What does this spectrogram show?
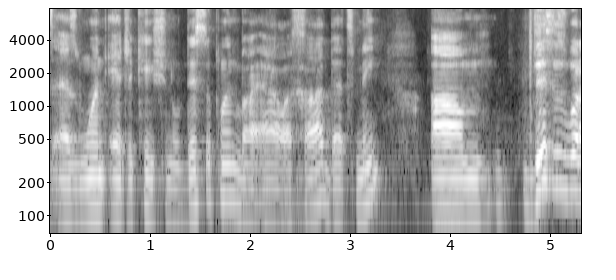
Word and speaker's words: Al Achad: know what I'm saying, don't know how to pronounce that. Just say Al Achad, it's cool.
